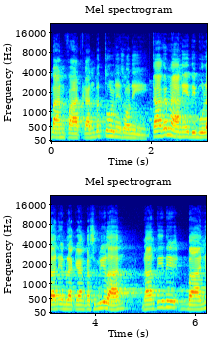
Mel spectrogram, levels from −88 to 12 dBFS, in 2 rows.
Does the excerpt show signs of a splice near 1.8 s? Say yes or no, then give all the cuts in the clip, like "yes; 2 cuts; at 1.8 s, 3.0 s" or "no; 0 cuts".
yes; 1 cut; at 1.8 s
